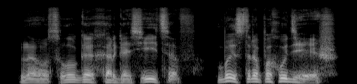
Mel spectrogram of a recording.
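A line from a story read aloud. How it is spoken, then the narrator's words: Grumbled. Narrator (Russian): проворчал Конан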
